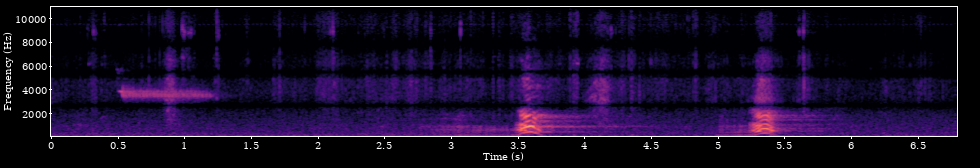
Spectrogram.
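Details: Rhodesian Ridgebacks chest-butting in play; two sharp harmonic barks about two seconds apart after a low growl, with a short whistle-like squeak early on.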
